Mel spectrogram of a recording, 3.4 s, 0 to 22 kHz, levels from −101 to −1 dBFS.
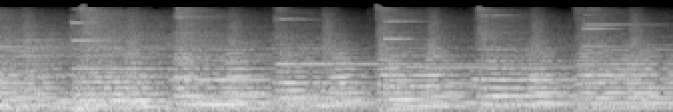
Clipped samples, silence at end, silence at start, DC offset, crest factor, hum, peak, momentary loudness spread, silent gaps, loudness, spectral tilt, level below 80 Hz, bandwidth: under 0.1%; 0 s; 0 s; under 0.1%; 14 dB; none; -2 dBFS; 3 LU; none; -17 LUFS; -6 dB/octave; -38 dBFS; 16.5 kHz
